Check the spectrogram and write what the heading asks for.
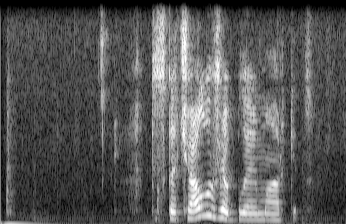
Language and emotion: Russian, neutral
